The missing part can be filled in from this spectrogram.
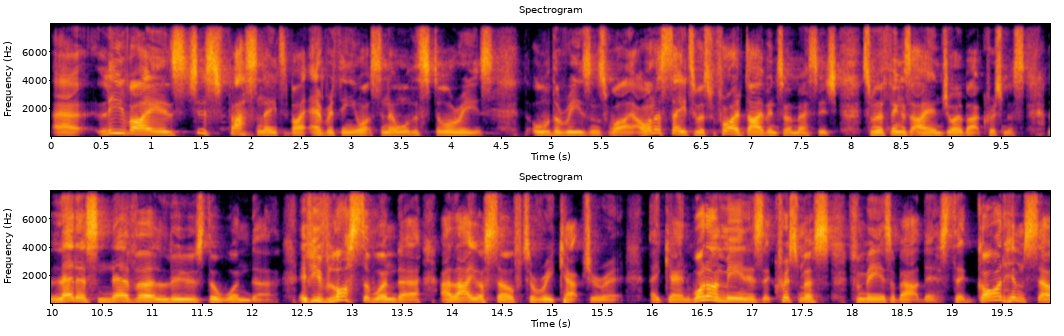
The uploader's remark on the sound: recorded at One Church City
